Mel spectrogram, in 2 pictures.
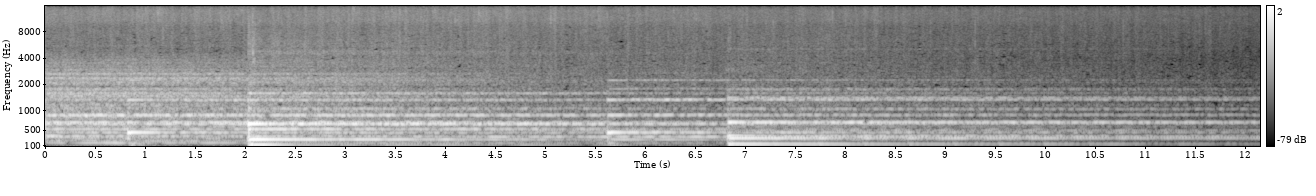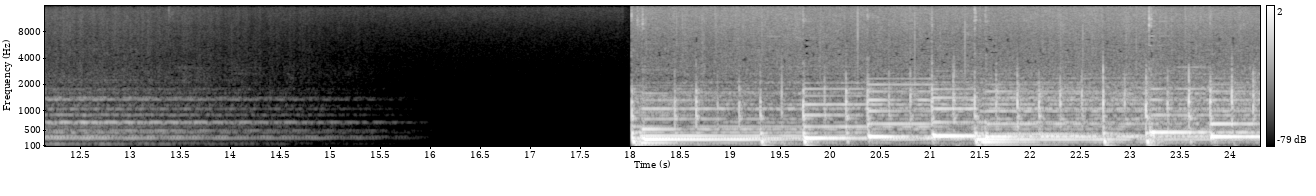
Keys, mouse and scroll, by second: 0.0 click, 4.3 click, 5.2 click, 5.3 KP_0, 5.4 KP_0, 5.8 middle click, 6.1 click, 7.5 click, 9.2 click, 9.3 KP_0, 9.6 right click, 12.1 middle click, 12.2 click, 13.5 middle click, 13.6 KP_0, 13.7 middle click, 13.8 KP_0, 14.0 ], 14.4 click, 14.9 click, 16.9 middle click, 17.5 click, 22.1 alt+shift+middle click, 22.7 click, 24.1 click.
